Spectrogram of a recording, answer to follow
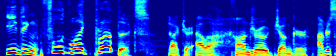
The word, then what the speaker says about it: Junger: Alejandro Junger. I'm just saying, man, this guy might be trying to get world hunger to happen. His last name is Junger. That's no coincidence. It rhymes with hunger.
